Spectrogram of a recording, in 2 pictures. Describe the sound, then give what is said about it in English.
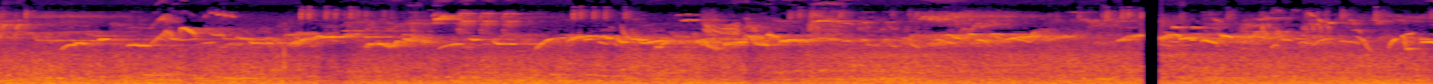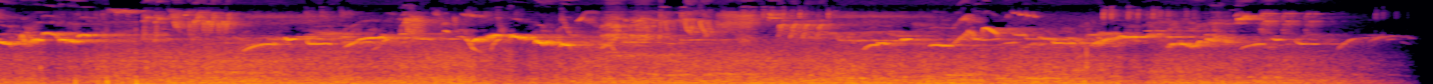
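Corsican blackbirds sing at dusk in northern Corsica. Many overlapping whistled phrases and chirps form a dense, steady chorus that carries through the whole recording at an even loudness. “some audio of Corsican blackbirds at dusk. This is from northern Corsica.”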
